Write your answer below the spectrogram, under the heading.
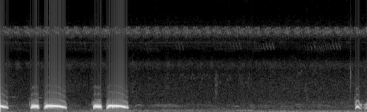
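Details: Spotted dove kept as a lure bird, said to have a very deep voice: two paired coo phrases, then several seconds of quiet before another coo begins.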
